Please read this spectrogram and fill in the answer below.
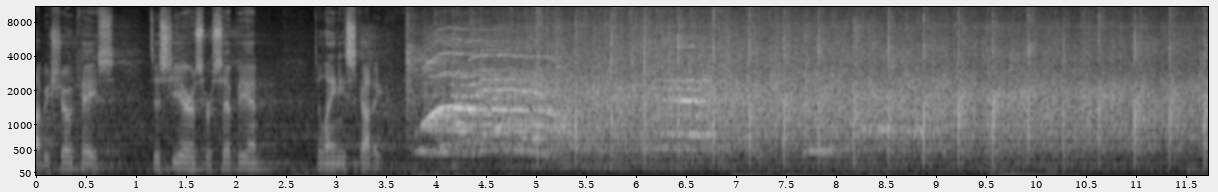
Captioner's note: applause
